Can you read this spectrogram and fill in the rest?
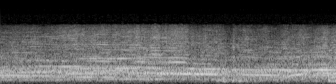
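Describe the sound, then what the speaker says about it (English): A high-pitched Ferrari T4 Formula One engine screams steadily at full throttle during the 1979 race at Kyalami, loud and continuous throughout with no voices. "Villeneuve, T4 Ferrari, it's this car's first race."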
